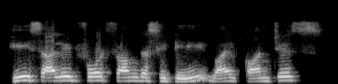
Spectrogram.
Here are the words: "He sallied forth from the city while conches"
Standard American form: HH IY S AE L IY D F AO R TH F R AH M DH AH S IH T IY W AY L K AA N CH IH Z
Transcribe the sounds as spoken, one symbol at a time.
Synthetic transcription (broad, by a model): HH IY S AE L IY D F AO R S F R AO M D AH S IH T IY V AY L K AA N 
